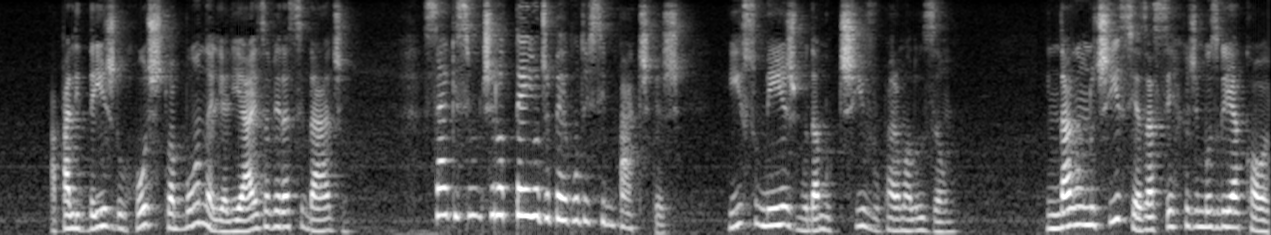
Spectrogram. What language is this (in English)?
Portuguese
